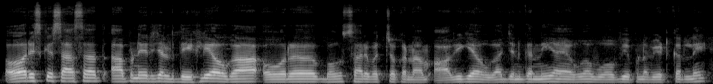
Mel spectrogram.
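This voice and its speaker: A man hosting an exam news channel, reading official notices aloud slowly and explaining them in a casual way to viewers he calls friends. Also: mid-range voice, level tone. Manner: reads English notice text slowly, then explains it in Hindi; addresses viewers as friends, asks for comments.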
